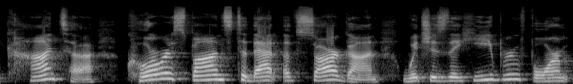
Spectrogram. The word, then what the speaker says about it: Sargon: now we actually see the word sargon in scripture pronounced sargun in yahshua isaiah 20 verse 1.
